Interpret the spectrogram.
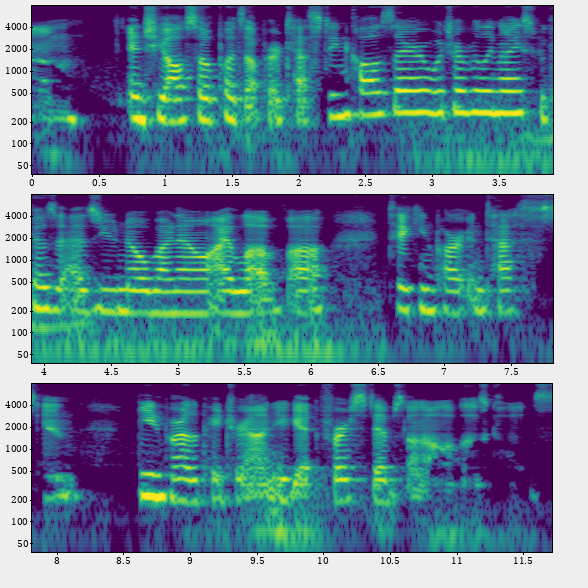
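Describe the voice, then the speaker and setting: A woman speaks at a medium pitch and a moderate pace, with ordinary pitch variation. She has a normal speaking voice. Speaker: knitting podcaster. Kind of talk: casual vlog chat.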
